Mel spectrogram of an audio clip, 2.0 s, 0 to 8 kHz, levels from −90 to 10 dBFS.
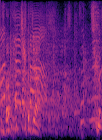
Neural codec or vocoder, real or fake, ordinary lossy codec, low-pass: none; real; none; none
